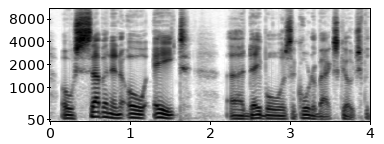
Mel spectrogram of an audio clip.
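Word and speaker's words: Daboll: It's it's it's Dable. It's like Table. Okay. That's how it's pronounced.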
